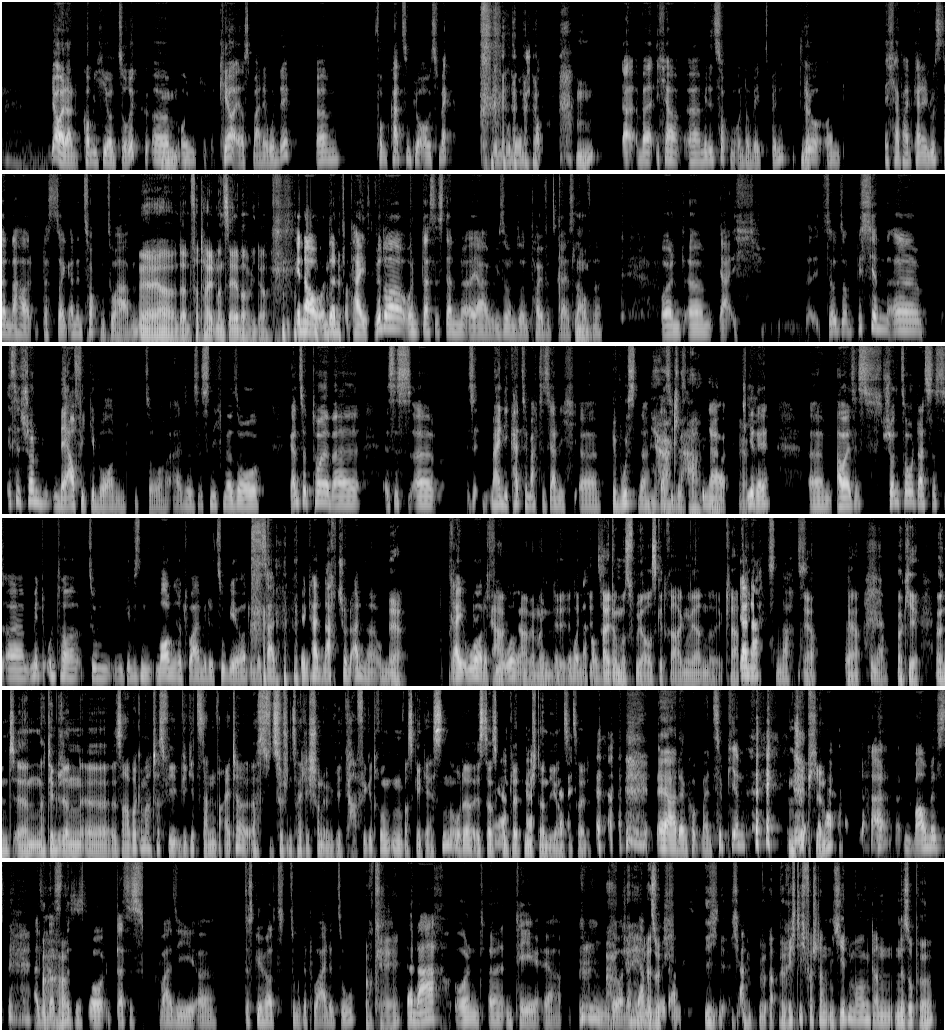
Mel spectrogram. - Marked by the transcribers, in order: laugh; other noise; laugh; unintelligible speech; laugh; unintelligible speech; laugh; laugh; laughing while speaking: "Ja, 'n warmes"; surprised: "Aha"; throat clearing; unintelligible speech
- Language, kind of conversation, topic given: German, podcast, Wie sieht ein typisches Morgenritual in deiner Familie aus?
